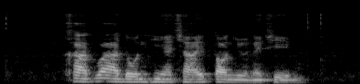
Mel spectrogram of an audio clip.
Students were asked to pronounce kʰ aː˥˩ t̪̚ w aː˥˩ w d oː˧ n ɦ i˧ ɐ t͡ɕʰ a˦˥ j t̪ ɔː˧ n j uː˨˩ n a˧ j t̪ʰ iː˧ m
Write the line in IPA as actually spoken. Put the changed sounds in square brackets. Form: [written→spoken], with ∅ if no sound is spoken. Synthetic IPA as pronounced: kʰ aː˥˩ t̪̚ w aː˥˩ [w→∅] d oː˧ n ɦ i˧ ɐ t͡ɕʰ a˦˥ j t̪ ɔː˧ n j uː˨˩ n a˧ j t̪ʰ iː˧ m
